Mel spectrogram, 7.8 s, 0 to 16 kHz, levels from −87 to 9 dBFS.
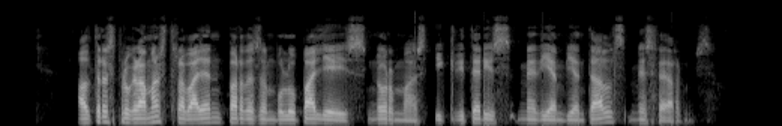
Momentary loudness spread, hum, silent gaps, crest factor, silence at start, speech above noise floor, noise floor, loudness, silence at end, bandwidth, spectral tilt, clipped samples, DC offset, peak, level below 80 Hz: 10 LU; none; none; 24 dB; 0.8 s; over 64 dB; under -90 dBFS; -26 LUFS; 0.75 s; 10 kHz; -4.5 dB/octave; under 0.1%; under 0.1%; -2 dBFS; -64 dBFS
